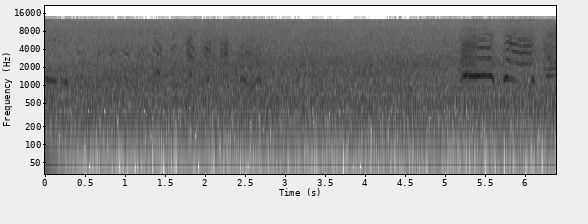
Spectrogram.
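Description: Ocean surf from a large hurricane swell breaking and washing up a sandy beach, a steady wash of noise. Near the end a loud, high-pitched cry is held for about half a second, followed by a shorter one.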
